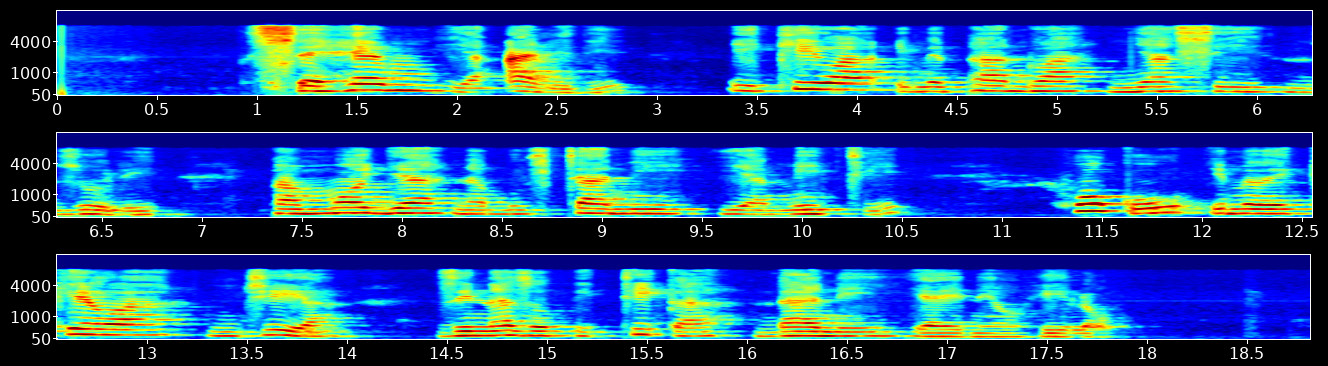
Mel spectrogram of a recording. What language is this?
Swahili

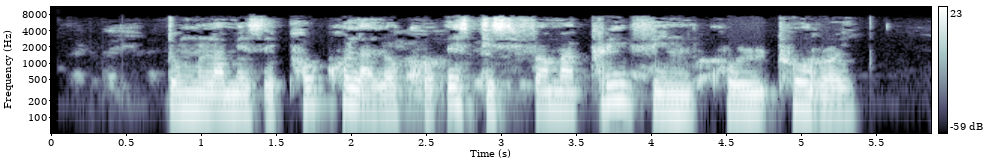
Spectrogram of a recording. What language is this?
Esperanto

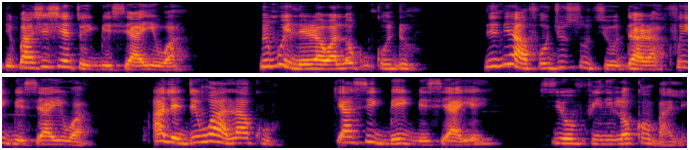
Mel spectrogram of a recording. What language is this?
Yoruba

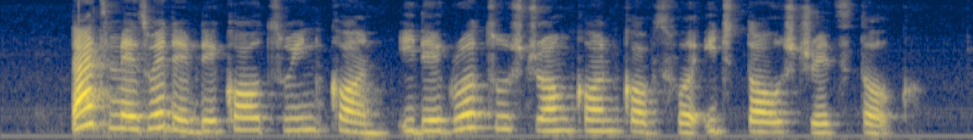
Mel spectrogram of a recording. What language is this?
Nigerian Pidgin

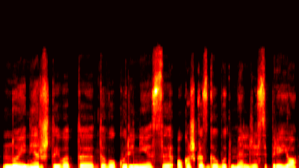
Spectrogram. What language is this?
Lithuanian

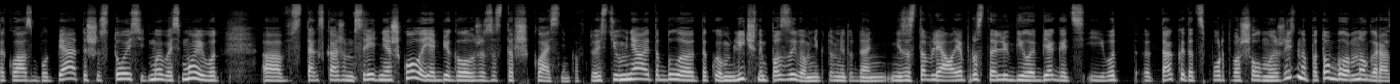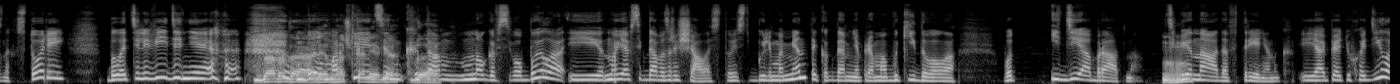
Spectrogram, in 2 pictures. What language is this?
Russian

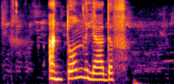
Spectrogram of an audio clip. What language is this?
Russian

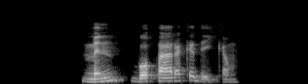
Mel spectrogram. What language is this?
Central Kurdish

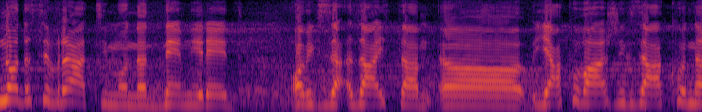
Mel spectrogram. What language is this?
Serbian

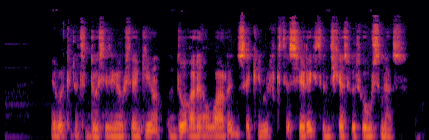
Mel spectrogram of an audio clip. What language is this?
Kabyle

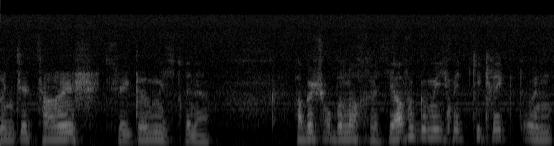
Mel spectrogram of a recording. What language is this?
German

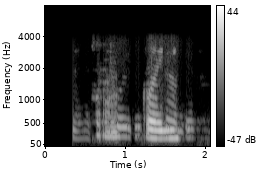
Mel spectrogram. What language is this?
Punjabi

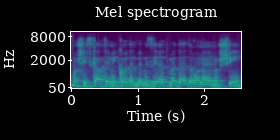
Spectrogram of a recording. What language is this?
Hebrew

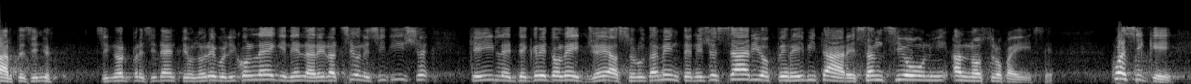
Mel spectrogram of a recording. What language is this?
Italian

